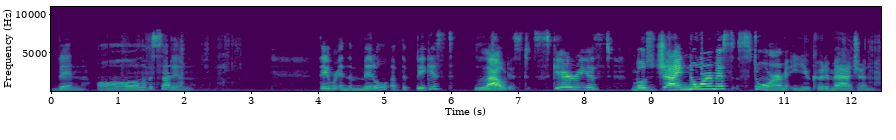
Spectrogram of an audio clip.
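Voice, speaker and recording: A woman reading a children's storybook aloud expressively, with dramatic, deliberate emphasis. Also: medium pitch, highs cut off.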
